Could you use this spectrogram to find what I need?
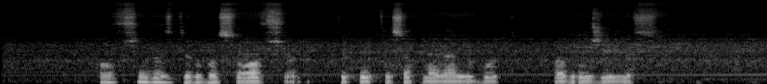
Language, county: Lithuanian, Klaipėda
